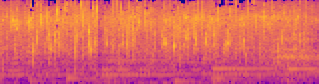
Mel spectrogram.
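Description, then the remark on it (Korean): Chicken sizzles steadily in hot oil as a chicken shop owner fries it, a dense, continuous crackle of popping bubbles, fairly loud, with a faint low hum underneath and no one speaking. “와, 소리만 들어도 너무 맛있더라고요.”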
